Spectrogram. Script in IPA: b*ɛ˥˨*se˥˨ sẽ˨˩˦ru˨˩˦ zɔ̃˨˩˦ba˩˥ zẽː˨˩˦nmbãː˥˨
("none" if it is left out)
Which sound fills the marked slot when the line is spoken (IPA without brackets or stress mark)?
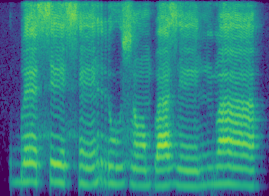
ɛ˥˨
